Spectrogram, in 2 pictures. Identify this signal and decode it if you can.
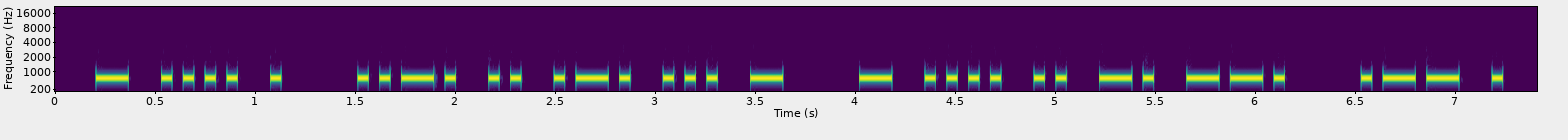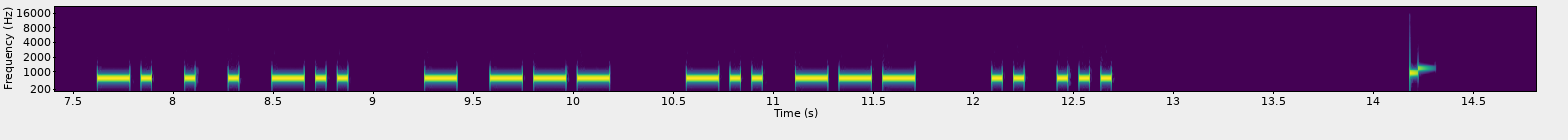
Morse code, heard as a keyed tone, about 22 wpm, 700 Hz. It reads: THE FIRST THING WE NEED TO DO IS
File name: practice / 22wpm / Sets of 8 Words - 22wpm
